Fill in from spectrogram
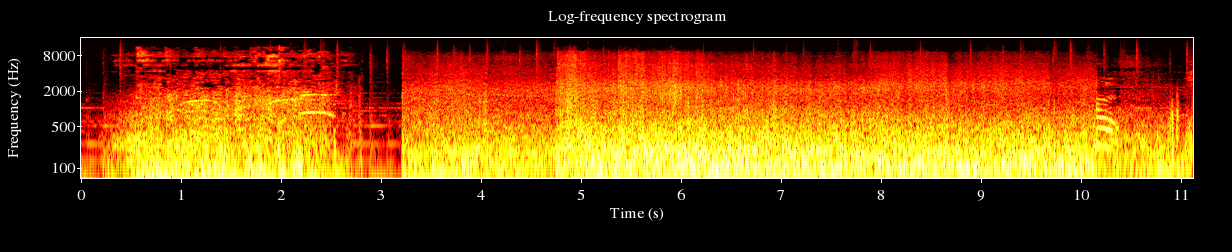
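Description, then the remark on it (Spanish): A massive explosion at the port of Beirut, Lebanon, on 4 August: a sudden blast gives way to a loud, sustained rumbling roar with wind-like noise, while voices cry out faintly at the start and end. “Este martes 11 de agosto se cumple una semana de la devastadora explosión en Beirut el pasado 4 de este mes, el mundo se estremecía al ver las impresionantes imágenes de una masiva explosión en pleno puerto de la capital del Líbano.”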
